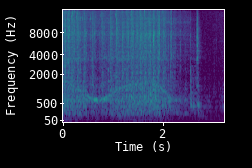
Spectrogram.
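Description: A sewing machine bastes a panel onto a six-panel welding cap with a fast, close, continuous mechanical whir of stitching, then slows and stops near the end.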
